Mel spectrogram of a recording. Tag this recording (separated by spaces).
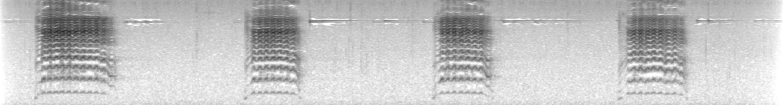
goat short sound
